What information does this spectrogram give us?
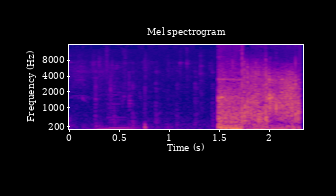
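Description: A starting gun cracks at a girls' 100-meter race: after a quiet stretch with faint low sounds, one abrupt loud report bursts out and turns into sustained, dense noise that holds to the end.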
